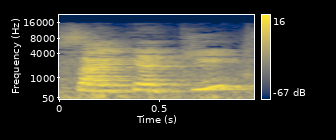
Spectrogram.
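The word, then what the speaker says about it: psychiatry: है ये कॉम्बिनेशन है, इसमें कोई भी वर्ड होगा तो क्या होगा, P साइलेंट रहेगा. So here we have some examples. So first of ऑल P S combination, इसमें क्या है, साइकेट्री, साइकेट्री क्या होता है, मनोविज्ञान होता है।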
